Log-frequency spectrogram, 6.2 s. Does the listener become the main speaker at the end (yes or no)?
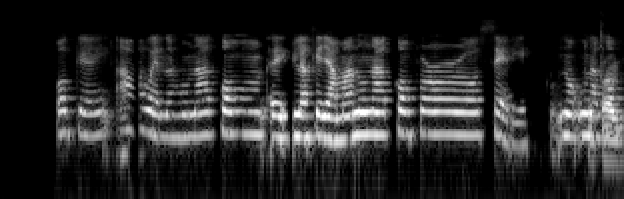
no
